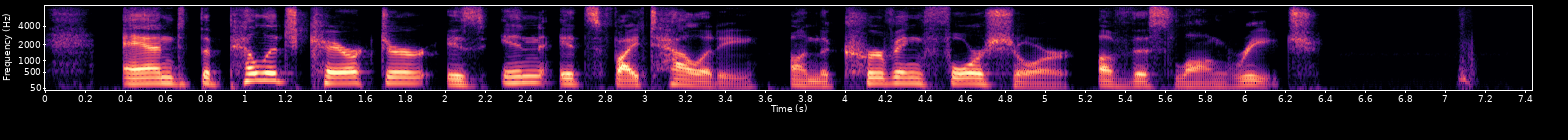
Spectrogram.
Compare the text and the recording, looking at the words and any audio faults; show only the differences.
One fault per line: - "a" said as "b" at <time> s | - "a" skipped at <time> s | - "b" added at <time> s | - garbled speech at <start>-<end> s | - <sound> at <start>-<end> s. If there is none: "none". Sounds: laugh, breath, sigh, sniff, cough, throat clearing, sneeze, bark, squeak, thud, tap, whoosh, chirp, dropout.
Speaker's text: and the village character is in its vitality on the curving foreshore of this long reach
- "village" said as "pillage" at 0.8 s
- whoosh at 7.0-7.2 s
